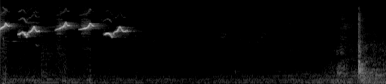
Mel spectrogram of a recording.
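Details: Male cinereous tit, a lively, persistent singer, giving five high, sharp two-part whistled notes in quick succession, then falling silent; a soft knock near the end.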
